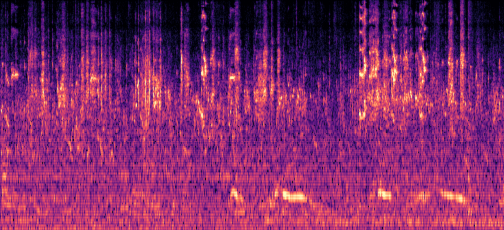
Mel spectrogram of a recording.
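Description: A crowd of caged budgerigars and lovebirds chirping and chattering together, a dense run of quick, high chirps.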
